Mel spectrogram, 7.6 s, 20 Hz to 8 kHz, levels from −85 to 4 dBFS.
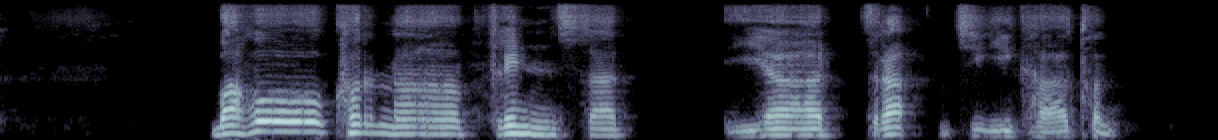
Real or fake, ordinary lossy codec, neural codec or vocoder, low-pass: fake; AAC, 48 kbps; vocoder, 22.05 kHz, 80 mel bands, WaveNeXt; 7.2 kHz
